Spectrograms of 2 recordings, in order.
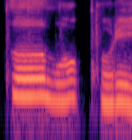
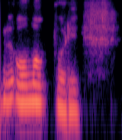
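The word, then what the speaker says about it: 於穆不已: 근데 요게 이 어가 저기 공교롭게도 시경이나 여기 보면 어목불이 이렇게 돼 있어요. 이런 구절이 있어요. 문왕의 덕을 찬양하는 그 구절을 주. 근데 이때 이걸 어목으로 안 읽고 오목으로 읽습니다. 오목불이.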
